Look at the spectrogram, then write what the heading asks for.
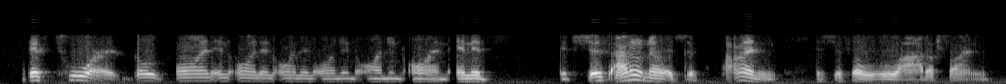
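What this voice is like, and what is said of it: Hoarse voice. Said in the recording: “my voice is hoarse right now because this tour literally never stops”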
